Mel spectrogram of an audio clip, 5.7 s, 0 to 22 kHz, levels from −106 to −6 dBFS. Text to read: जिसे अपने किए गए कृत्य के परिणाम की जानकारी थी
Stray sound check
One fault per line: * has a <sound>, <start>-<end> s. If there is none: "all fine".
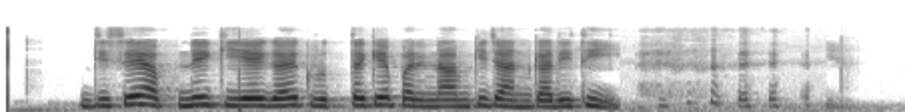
* has a laugh, 4.0-5.1 s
